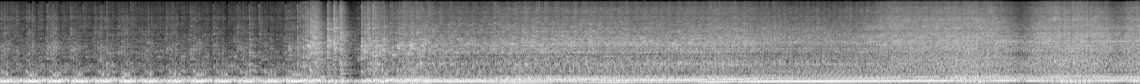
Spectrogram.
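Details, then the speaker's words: Chevy 283 V8 Marketplace find, run again on the shop floor before a compression test: even lumpy idle picking up cleanly on strong throttle blips, no misses or knocks; healthy normal running and revving. "I'm going to run it one more time [Music] Beauty it runs so good"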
